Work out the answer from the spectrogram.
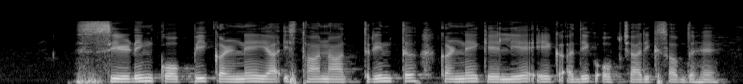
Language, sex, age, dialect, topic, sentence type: Hindi, male, 18-24, Hindustani Malvi Khadi Boli, agriculture, statement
